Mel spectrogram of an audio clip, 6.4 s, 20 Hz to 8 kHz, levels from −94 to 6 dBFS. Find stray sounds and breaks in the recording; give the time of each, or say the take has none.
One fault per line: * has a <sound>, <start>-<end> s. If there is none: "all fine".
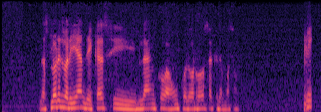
* has a laugh, 6.1-6.2 s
